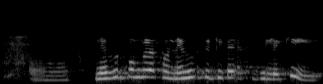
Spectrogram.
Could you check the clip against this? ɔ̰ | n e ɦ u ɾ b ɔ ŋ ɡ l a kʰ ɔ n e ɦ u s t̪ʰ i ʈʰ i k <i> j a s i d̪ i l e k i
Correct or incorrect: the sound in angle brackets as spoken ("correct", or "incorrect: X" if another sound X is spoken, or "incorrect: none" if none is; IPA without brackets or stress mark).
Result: incorrect: a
